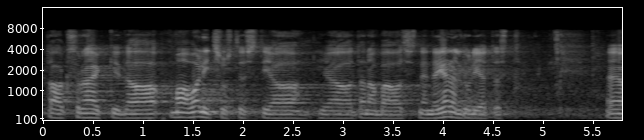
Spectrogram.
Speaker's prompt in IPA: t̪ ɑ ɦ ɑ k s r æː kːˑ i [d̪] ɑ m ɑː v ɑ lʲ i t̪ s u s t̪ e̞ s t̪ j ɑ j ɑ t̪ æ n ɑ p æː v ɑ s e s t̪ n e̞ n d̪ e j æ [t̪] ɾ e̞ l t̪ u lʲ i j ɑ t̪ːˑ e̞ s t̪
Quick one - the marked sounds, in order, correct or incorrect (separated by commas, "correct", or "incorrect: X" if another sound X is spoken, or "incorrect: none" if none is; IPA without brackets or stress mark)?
correct, incorrect: none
